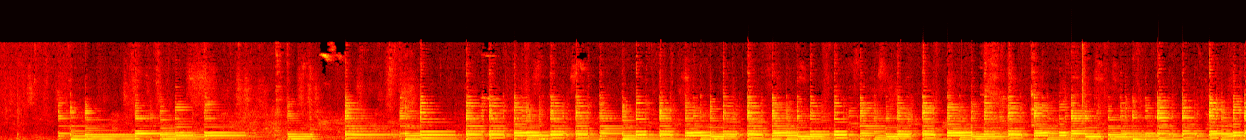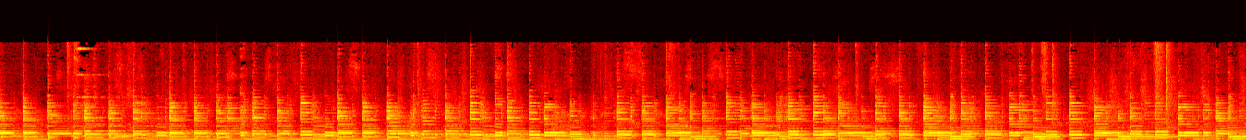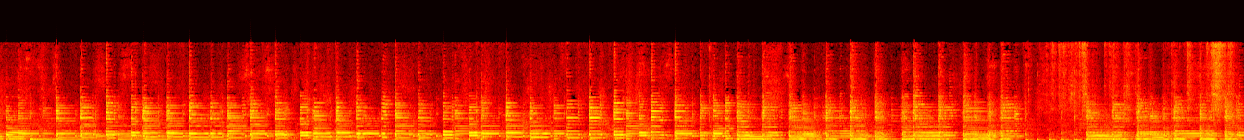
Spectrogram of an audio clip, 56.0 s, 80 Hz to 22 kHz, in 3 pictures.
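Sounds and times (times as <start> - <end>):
ukulele picked melody: 0.0 - 56.0.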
